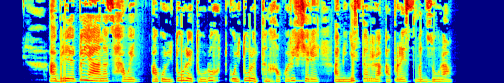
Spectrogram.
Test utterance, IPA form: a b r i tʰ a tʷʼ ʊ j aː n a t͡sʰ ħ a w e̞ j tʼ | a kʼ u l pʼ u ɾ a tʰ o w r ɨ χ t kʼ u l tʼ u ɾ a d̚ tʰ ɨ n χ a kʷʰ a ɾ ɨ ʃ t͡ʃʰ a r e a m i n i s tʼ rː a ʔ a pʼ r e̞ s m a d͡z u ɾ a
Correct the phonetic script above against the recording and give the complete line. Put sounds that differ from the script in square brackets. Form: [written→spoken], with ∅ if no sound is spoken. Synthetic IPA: a b r i [tʰ→∅] a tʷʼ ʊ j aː n a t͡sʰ ħ a w e̞ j tʼ | a kʼ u l [pʼ→tʼ] u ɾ a tʰ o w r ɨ χ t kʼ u l tʼ u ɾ a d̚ tʰ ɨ n χ a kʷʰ a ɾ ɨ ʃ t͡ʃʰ a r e a m i n i s tʼ rː a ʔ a pʼ r e̞ s m a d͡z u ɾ a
